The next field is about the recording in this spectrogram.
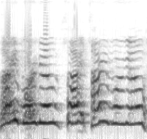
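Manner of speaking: very high, slow, cowering, begging voice. Voicing goblins hunkered down in webbing after their boss falls: cowering goblins begging. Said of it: "all sort of hunker down in the webbing and be like".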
